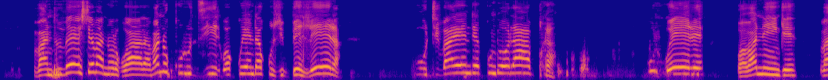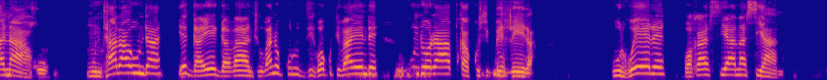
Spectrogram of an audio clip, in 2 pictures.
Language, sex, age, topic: Ndau, male, 25-35, health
